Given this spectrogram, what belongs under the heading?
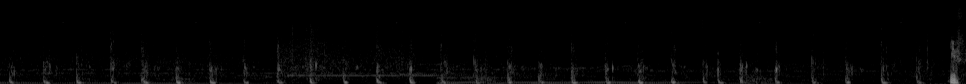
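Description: Horse hooves in a Red Dead Redemption roleplay, a horse carrying two riders: steady, soft clip-clop footfalls in a regular walking rhythm, fairly close and fairly quiet, with faint background tones and no talking.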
